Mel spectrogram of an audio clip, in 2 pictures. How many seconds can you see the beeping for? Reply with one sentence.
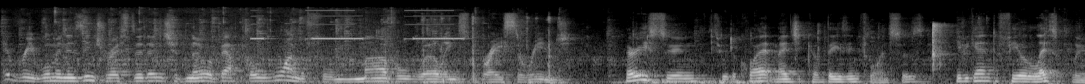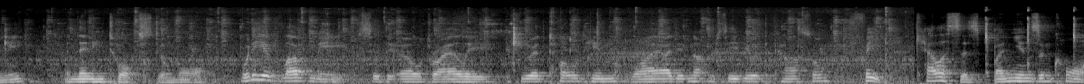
The beeping can be heard for 2 seconds in total.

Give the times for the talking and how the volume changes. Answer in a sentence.
The talking can be heard from 0.0 to 21.6 s, at a steady volume.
